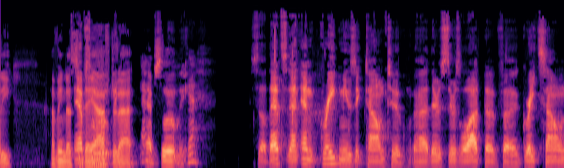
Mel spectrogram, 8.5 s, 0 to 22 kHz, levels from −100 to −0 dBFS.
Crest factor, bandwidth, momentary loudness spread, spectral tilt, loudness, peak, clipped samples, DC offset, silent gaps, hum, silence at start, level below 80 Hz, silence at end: 22 dB; 16 kHz; 11 LU; -4.5 dB/octave; -26 LUFS; -6 dBFS; under 0.1%; under 0.1%; 3.23-3.73 s; none; 0 s; -56 dBFS; 0 s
